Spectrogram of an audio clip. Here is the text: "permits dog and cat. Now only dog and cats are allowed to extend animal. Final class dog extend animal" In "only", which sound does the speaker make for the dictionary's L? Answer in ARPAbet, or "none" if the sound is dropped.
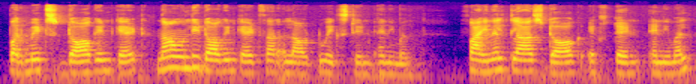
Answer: L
